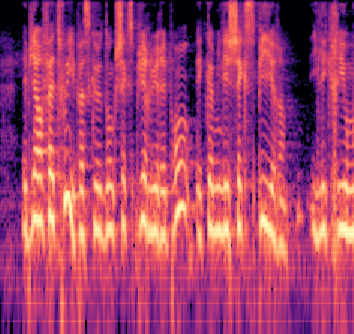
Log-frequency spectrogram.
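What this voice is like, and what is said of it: Usual voice. Nothing is said of it.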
